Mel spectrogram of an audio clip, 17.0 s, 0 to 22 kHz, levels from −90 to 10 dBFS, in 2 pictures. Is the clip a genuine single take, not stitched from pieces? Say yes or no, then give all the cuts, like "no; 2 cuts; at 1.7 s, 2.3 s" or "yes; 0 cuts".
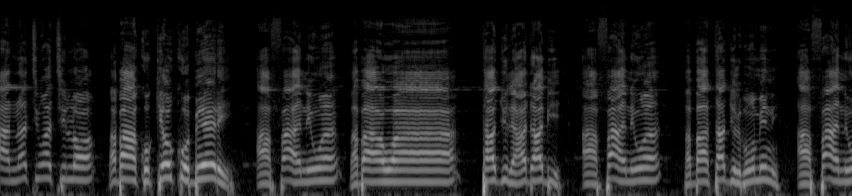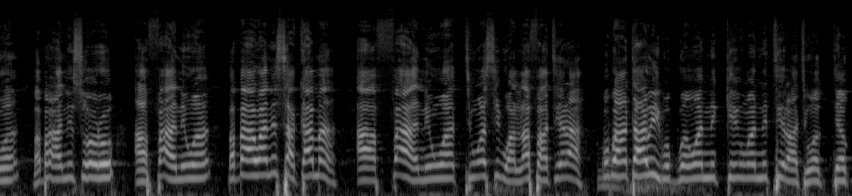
no; 4 cuts; at 1.0 s, 3.5 s, 10.7 s, 14.4 s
